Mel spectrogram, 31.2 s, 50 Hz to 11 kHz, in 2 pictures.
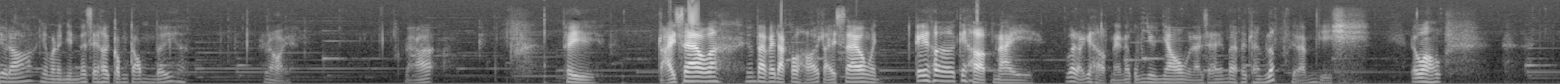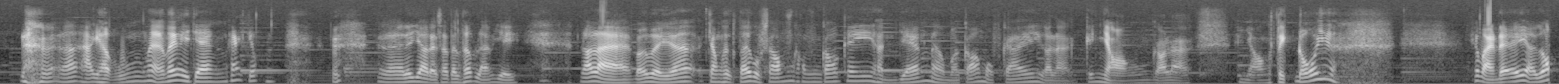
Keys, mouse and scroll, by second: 0.0 ctrl+s, 0.4 z, 0.6 scroll down 2, 1.0 middle click, 2.0 z, 2.4 shift+middle click, 2.8 middle click, 3.6 Tab, 3.8 scroll down 1, 4.3 scroll down 5, 4.9 shift+middle click, 4.9 scroll down 5, 9.8 right click, 10.6 click, 17.4 scroll up 2, 19.9 scroll up 2, 21.2 scroll down 2, 24.6 scroll down 1.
